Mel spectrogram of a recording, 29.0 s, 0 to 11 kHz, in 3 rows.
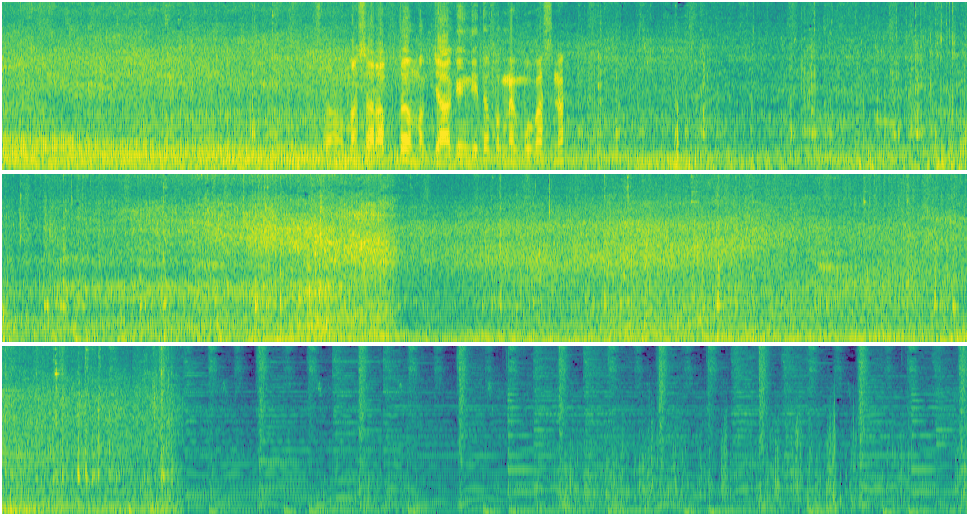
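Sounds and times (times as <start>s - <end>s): background music: 0.0s - 17.3s, 20.4s - 28.9s
vehicle passing by: 0.0s - 21.1s
passing traffic: 0.0s - 21.2s.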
